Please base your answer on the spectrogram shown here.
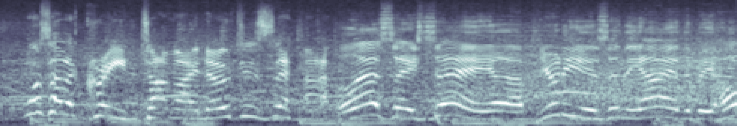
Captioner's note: crowd booing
